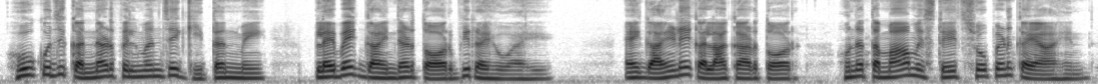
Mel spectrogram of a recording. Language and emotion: Sindhi, neutral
